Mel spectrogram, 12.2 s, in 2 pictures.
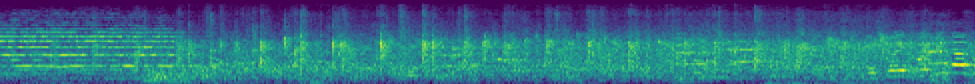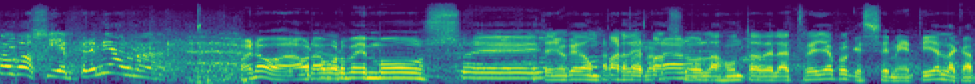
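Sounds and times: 
brief tonal sound: 0.0s - 1.4s
street crowd applause: 0.0s - 8.5s
speech: 5.6s - 12.1s.

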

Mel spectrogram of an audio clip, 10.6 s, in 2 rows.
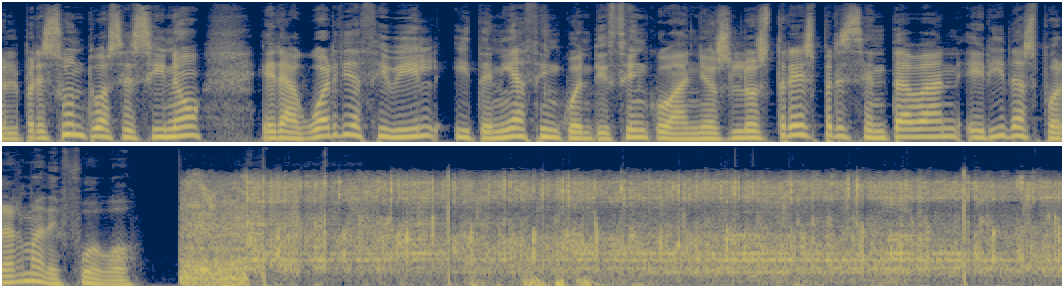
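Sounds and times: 
speech: 0.0s - 6.8s
crowd applauding at a street gathering: 6.4s - 10.5s.

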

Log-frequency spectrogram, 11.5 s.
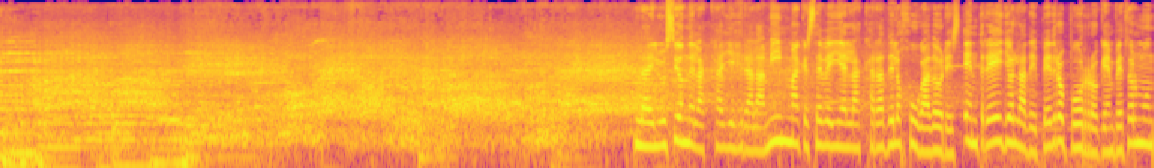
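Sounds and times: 
crowd shouting and cheering at football match: 0.0s - 10.4s
speech: 6.4s - 11.5s.

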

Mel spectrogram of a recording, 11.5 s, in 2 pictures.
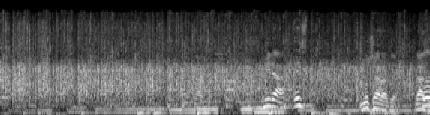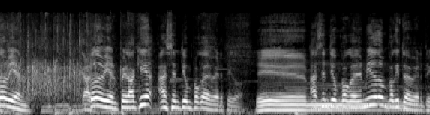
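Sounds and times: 
audience applause: 0.0s - 7.4s
speech: 3.5s - 6.2s, 6.8s - 11.4s.

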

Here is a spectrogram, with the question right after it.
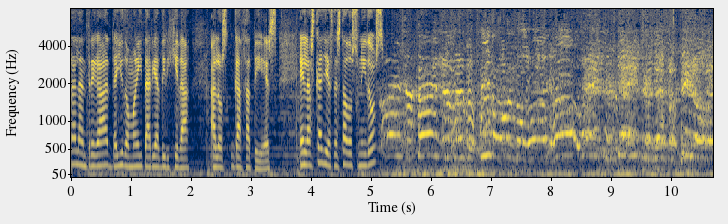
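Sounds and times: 
speech: 0.0s - 7.3s
protest crowd chanting: 5.3s - 10.6s.

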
